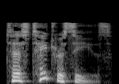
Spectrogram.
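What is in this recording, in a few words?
"testatrices", English, British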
